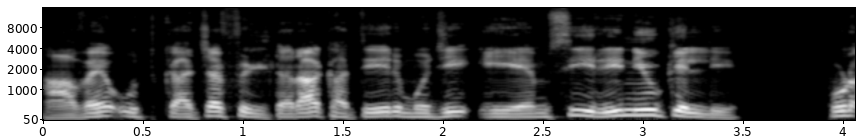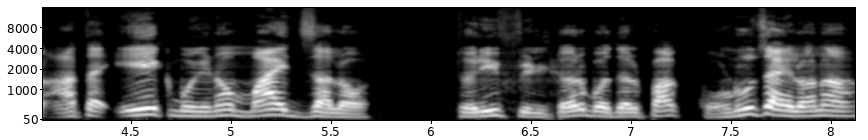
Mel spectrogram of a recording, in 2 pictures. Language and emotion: Goan Konkani, angry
